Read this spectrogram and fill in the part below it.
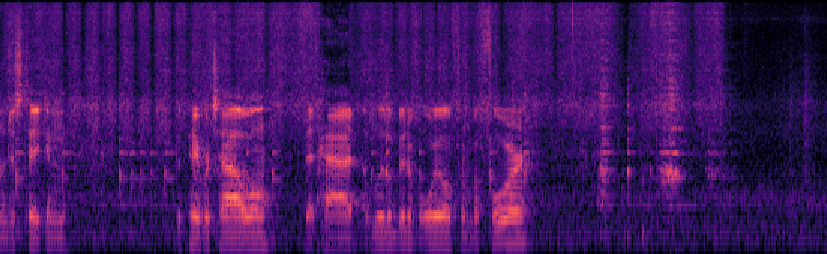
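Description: Butter sizzles as it is rubbed across a hot pan.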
